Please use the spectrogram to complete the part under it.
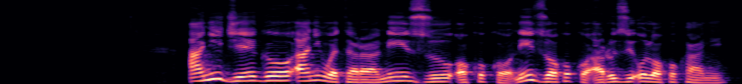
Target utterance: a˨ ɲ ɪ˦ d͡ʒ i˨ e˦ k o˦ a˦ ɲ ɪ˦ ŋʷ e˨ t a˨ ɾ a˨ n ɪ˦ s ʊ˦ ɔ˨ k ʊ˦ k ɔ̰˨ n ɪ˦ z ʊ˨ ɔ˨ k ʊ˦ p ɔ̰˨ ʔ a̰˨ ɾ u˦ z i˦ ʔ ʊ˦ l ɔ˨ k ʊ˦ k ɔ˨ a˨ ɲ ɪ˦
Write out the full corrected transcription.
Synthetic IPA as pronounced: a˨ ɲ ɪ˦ d͡ʒ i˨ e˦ ɡ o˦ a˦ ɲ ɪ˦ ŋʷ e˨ t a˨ ɾ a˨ n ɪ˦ z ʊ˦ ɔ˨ k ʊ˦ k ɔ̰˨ n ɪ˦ z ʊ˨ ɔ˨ k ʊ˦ k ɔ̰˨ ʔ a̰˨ ɾ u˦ z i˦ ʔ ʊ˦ l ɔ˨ k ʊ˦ k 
